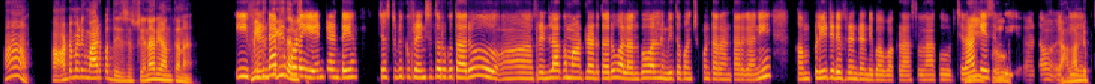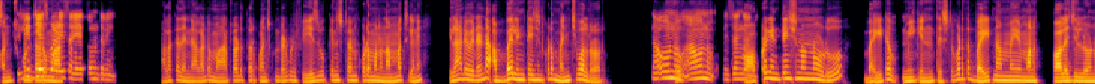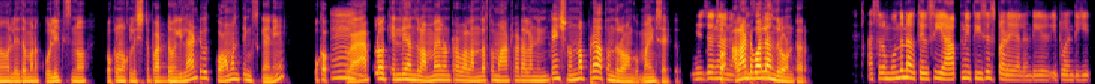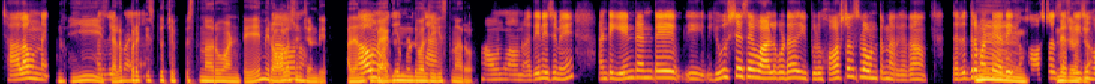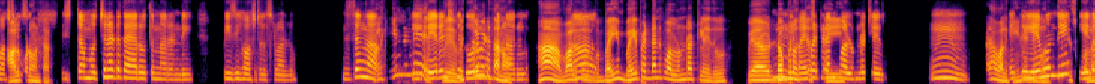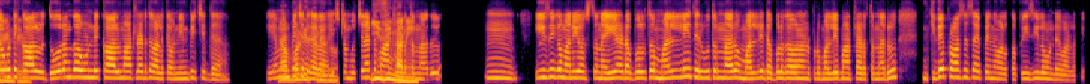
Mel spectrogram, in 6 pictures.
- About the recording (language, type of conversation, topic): Telugu, podcast, ఆన్‌లైన్‌లో ఏర్పడిన పరిచయం నిజమైన స్నేహంగా ఎలా మారుతుంది?
- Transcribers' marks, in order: in English: "ఆటోమేటిక్‌గా"; in English: "సి సినారియో"; in English: "ఫ్రెండ్ యాప్"; in English: "జస్ట్"; in English: "ఫ్రెండ్స్"; in English: "ఫ్రెండ్‌లాగా"; in English: "కంప్లీట్ డిఫరెంట్"; lip smack; in English: "డిలీట్"; in English: "అకౌంట్‌ని"; in English: "ఫేస్‌బుక్, ఇన్స్టా‌ని"; in English: "ఇంటెన్షన్"; other background noise; in English: "ప్రాపర్‌గా ఇంటెన్షన్"; in English: "కొలీగ్స్‌నో"; in English: "కామన్ థింగ్స్"; in English: "ఇంటెన్షన్"; in English: "రాంగ్ మైండ్‌సెట్. సో"; in English: "యప్‌ని"; in English: "సెలబ్రిటీస్‌తో"; in English: "బ్యాక్‌గ్రౌండ్"; in English: "యూజ్"; in English: "హాస్టల్‌లో"; in English: "హాస్టల్స్"; in English: "పీజీ హోస్టెల్స్"; in English: "పీజీ హోస్టెల్స్"; in English: "పేరెంట్స్‌కి"; in English: "కాల్"; in English: "వర్క్"; in English: "కాల్"; in English: "ఈజీ మనీ"; in English: "ఈజీగా మనీ"; in English: "ప్రాసెస్"; in English: "పీజీ‌లో"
